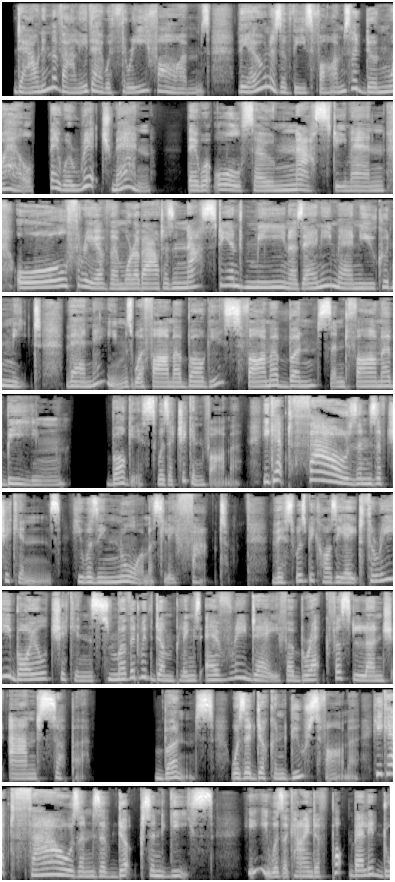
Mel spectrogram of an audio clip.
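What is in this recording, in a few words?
drama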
